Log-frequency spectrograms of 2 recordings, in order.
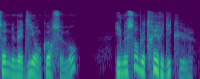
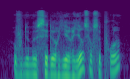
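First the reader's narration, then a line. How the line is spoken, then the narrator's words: Plain. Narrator (French): dit-il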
